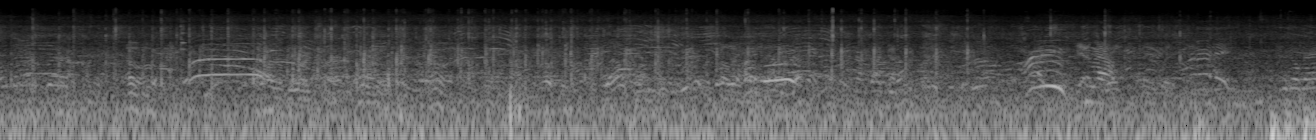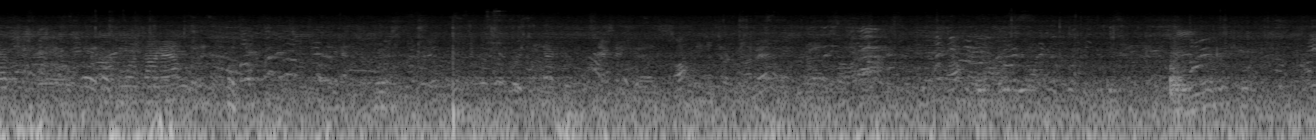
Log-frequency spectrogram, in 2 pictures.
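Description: Young players and spectators call out and chatter at a distance outdoors.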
